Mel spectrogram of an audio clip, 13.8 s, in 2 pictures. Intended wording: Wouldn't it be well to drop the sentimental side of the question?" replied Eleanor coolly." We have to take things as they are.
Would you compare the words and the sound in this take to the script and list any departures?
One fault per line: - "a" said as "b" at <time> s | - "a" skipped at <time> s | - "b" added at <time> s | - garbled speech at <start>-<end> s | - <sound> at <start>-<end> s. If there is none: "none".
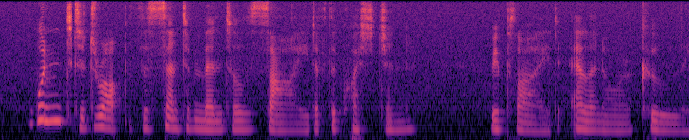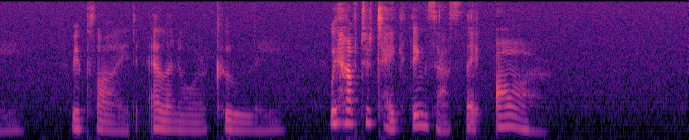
- "it be well" skipped at 0.7 s
- "replied Eleanor coolly" added at 7.6 s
